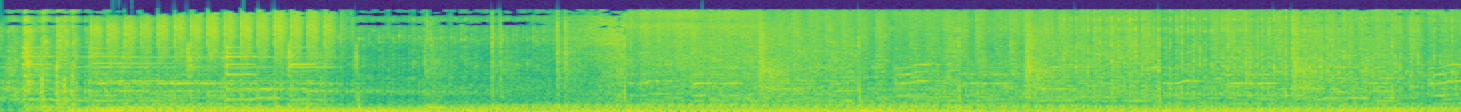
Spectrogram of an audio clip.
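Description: Harley-Davidson Street Glide's V-twin engine running at idle, a steady low rumble, with background rock music over it.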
